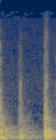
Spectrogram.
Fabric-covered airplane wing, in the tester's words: this is fabric. You can hear it. It's hollow like a drum.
